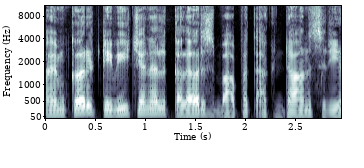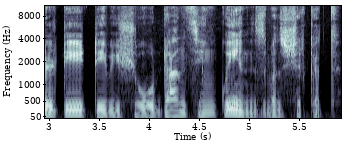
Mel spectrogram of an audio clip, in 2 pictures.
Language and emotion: Kashmiri, neutral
